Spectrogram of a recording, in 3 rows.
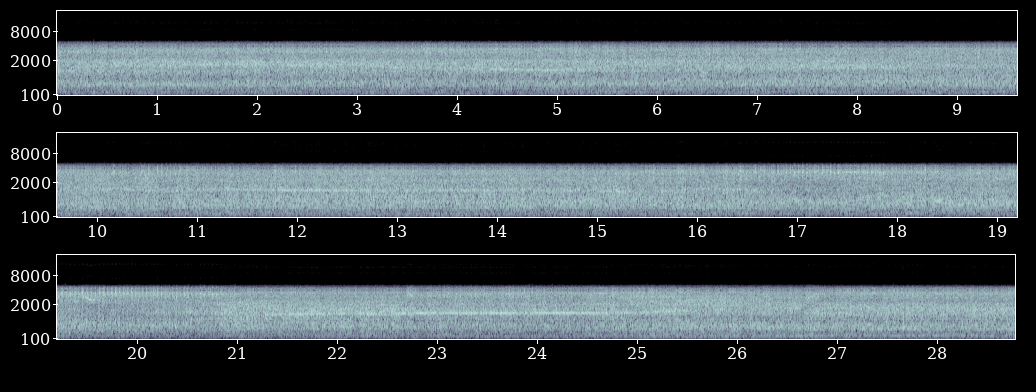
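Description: Heavy diesel engines of a crawler bulldozer and a Tatra 815 dump truck stuck in mud running steadily: a dense, loud drone, with a faint high whine at times.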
